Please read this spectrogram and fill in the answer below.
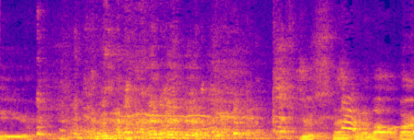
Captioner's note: audience laughter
